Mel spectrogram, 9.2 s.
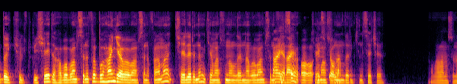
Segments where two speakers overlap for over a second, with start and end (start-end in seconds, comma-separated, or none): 5.4-6.8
